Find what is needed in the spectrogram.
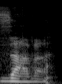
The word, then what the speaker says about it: Zava: But this is interrupted with some news about, is it Java? Zava? How do we say this gentleman's name? – It's Zava.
